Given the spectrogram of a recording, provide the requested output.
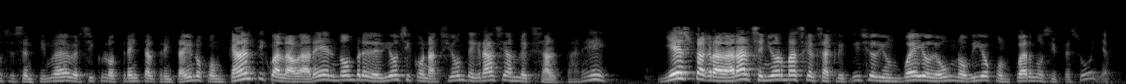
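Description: A male pastor preaches a sermon in a husky, slightly raised voice. He swings from loud emphasis to quiet asides and acts out small dialogues along the way. The recording sounds dull and lo-fi. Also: on the high side. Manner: acts out little quoted dialogues.

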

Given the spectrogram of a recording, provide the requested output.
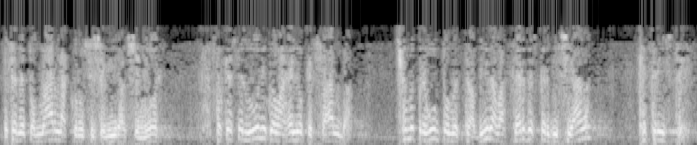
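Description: A man's voice: fairly high pitch, unhurried, lo-fi sound, a little hiss or hum. A male pastor preaching a sermon in an earnest, urging way, building his points through repeated phrases.

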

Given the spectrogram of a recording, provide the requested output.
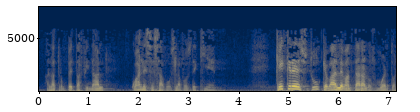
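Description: Gravelly, husky male pastor preaching. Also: medium pitch, lo-fi sound. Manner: rises to loud emphatic exclamations. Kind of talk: sermon, Bible teaching.

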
